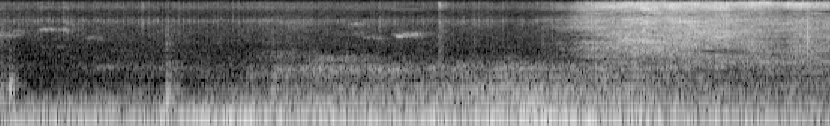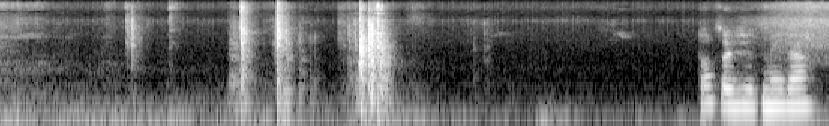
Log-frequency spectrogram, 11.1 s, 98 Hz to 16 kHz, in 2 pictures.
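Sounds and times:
tool scratching over card paper: 0:03.8 - 0:05.8.

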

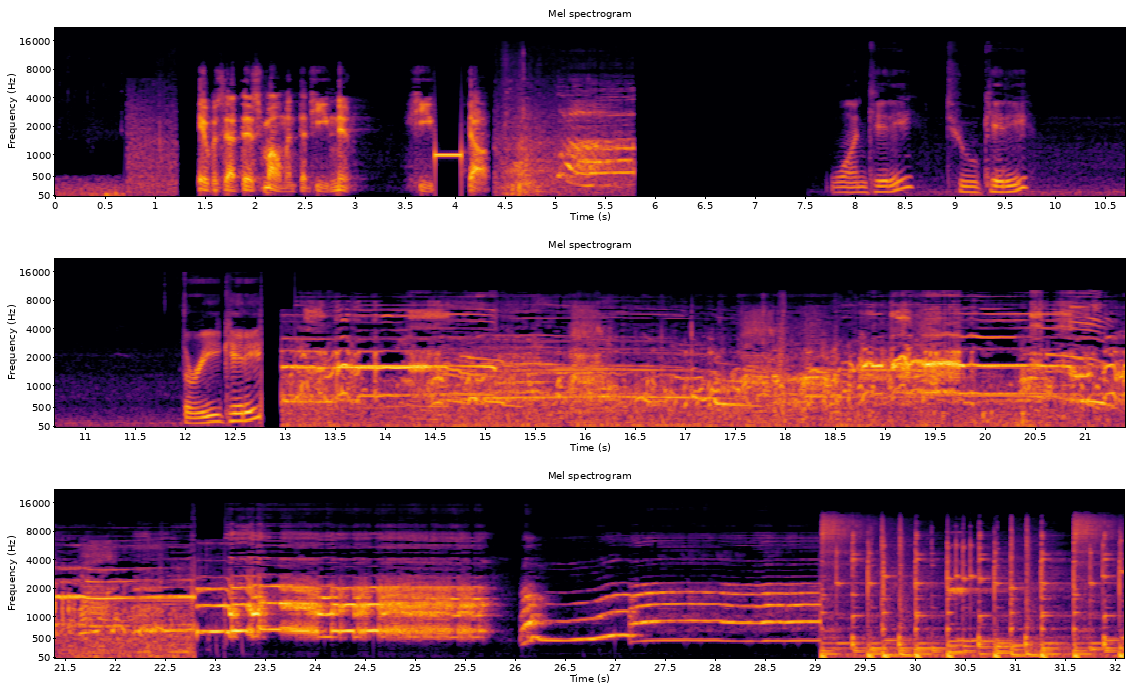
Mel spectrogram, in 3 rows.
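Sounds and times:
roosters crowing: 0:13.0 - 0:29.1
chickens clucking: 0:14.4 - 0:22.8
music: 0:29.1 - 0:32.0.

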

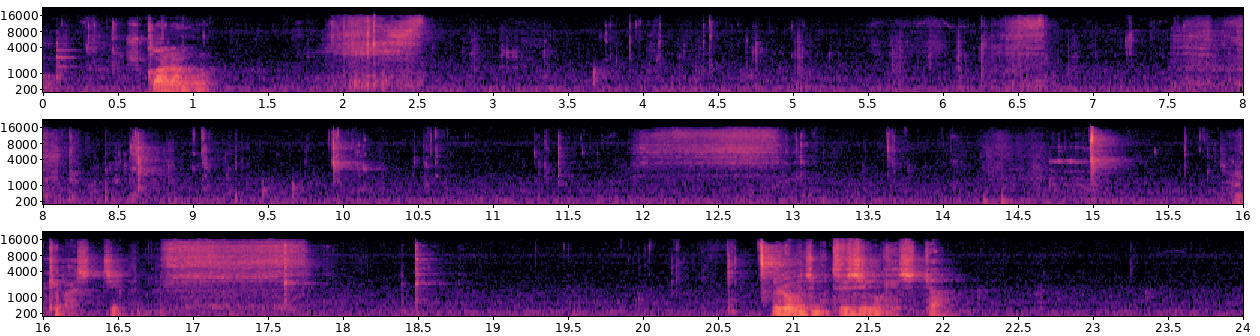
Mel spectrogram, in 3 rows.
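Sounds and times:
slurping noodles: 0:01.8 - 0:02.6
person chewing: 0:01.8 - 0:11.8, 0:12.9 - 0:13.9.

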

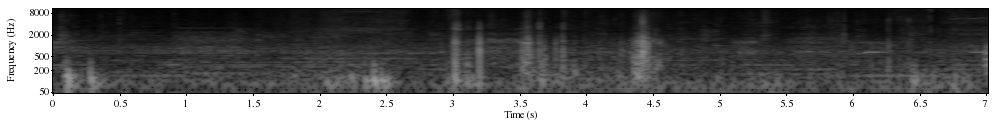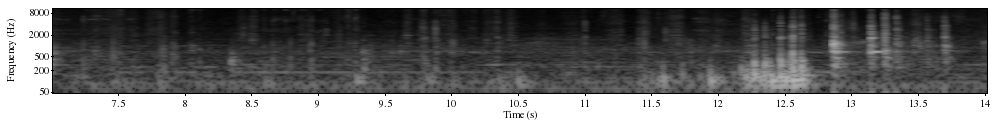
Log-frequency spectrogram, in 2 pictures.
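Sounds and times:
faint scraping and handling: 0:01.4 - 0:14.0
metal knocks and clatter: 0:12.2 - 0:13.9.

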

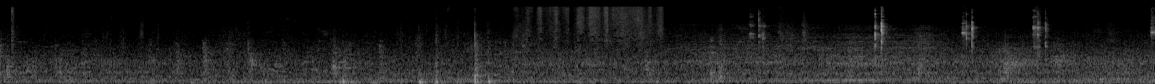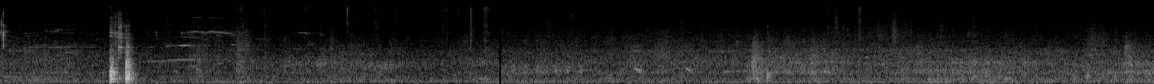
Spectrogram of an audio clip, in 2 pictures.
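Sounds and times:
sharp clicks and taps: 0:08.7 - 0:09.0.

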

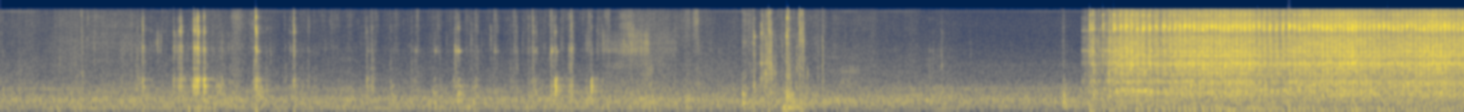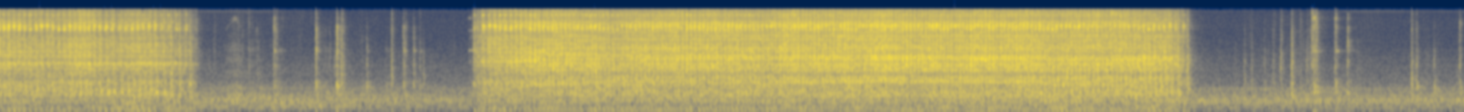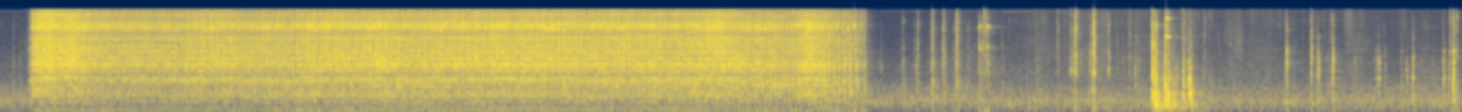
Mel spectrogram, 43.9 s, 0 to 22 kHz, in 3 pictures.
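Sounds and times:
power ratchet driving bolts: 0:10.8 - 0:16.6, 0:19.4 - 0:26.6, 0:29.6 - 0:38.0.

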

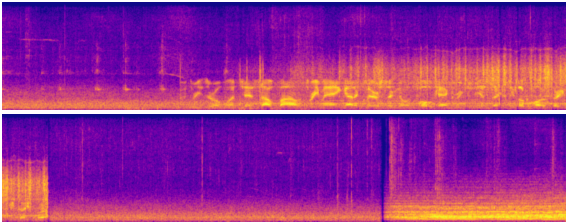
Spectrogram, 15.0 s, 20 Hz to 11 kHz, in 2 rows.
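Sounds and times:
locomotive air horn chord: 0:12.6 - 0:15.0.

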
